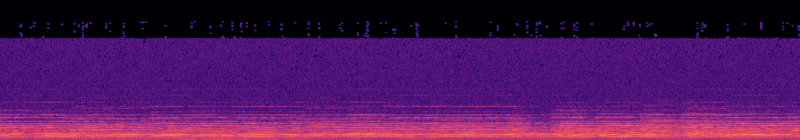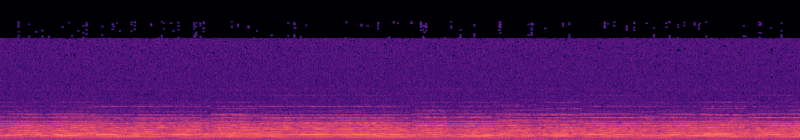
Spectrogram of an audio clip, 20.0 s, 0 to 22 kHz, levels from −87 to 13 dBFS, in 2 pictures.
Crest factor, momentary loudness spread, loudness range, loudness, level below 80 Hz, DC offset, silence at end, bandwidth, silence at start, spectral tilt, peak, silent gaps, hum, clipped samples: 14 dB; 4 LU; 2 LU; -15 LUFS; -36 dBFS; under 0.1%; 0 s; 19 kHz; 0 s; -3 dB/octave; -2 dBFS; none; none; under 0.1%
